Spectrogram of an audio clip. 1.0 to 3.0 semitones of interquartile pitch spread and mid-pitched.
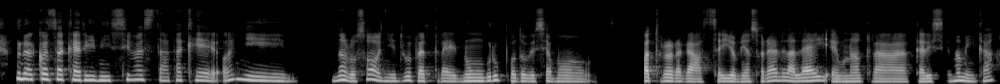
No: average, 5.1 semitones; medium, 160 Hz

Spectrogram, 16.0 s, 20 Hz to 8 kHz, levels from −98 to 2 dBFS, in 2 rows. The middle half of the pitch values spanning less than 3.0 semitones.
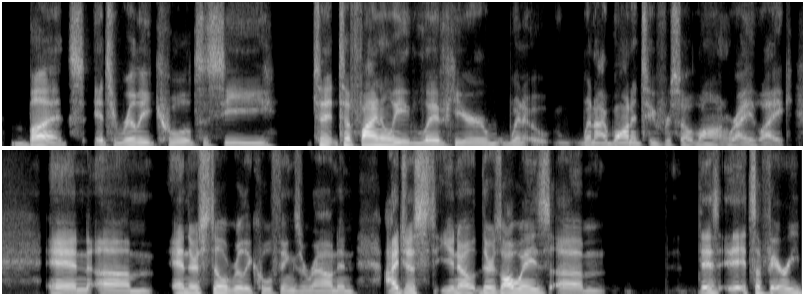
No: average, 4.0 semitones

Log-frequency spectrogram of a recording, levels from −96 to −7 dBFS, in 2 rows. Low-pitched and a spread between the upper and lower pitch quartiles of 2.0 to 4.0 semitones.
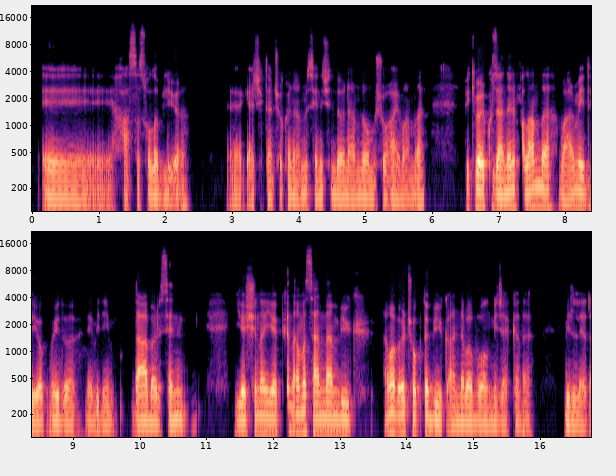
Yes: very low, 80 Hz; narrow, 2.5 semitones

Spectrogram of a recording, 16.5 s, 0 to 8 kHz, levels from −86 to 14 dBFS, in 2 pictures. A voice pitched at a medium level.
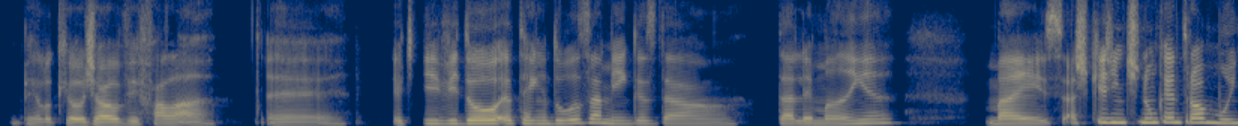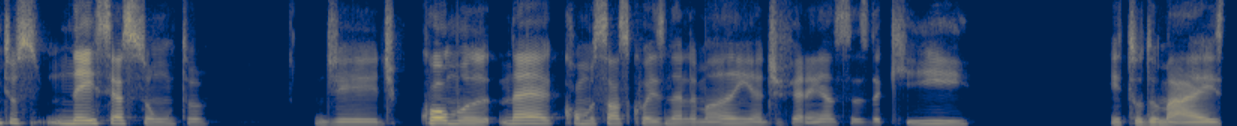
Yes: medium, 175 Hz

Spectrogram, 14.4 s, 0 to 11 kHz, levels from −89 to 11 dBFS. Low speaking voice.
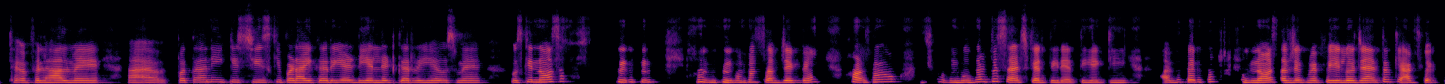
No: very high, 250 Hz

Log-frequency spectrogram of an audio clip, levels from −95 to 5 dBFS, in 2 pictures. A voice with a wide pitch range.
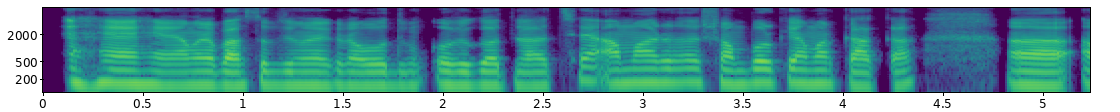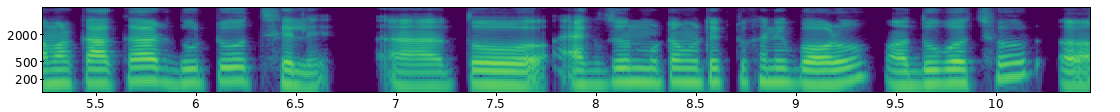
No: narrow, 2.6 semitones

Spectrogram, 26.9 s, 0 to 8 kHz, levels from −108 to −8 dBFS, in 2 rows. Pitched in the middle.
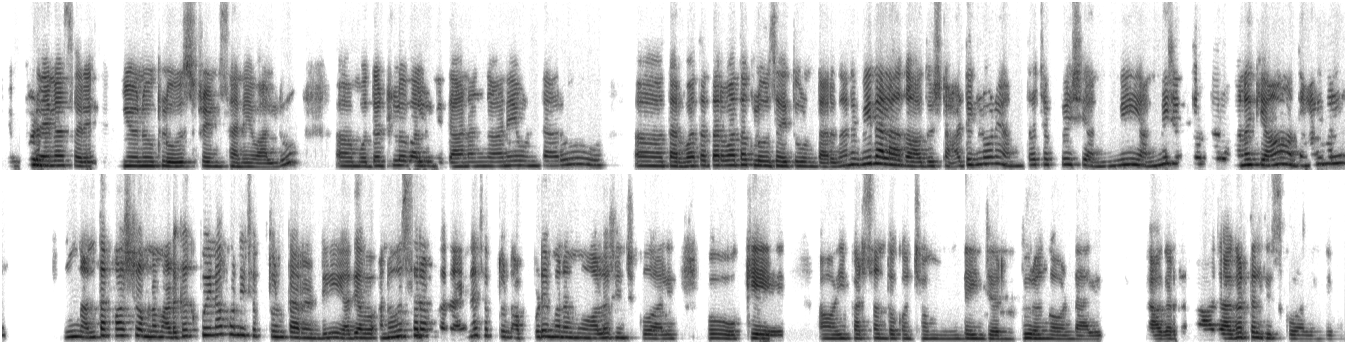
No: high, 215 Hz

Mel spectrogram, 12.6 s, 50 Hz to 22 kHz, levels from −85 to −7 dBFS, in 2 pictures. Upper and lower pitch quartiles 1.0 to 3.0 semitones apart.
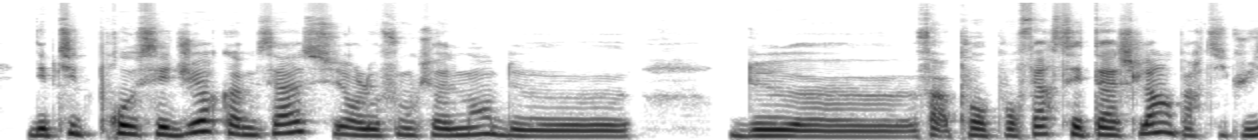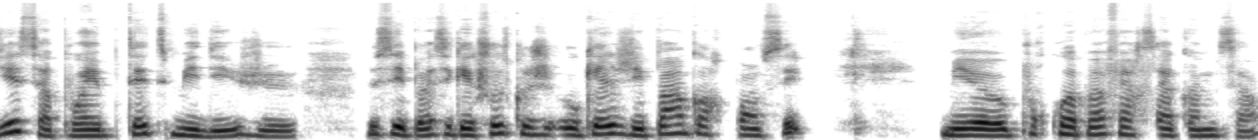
No: average, 4.1 semitones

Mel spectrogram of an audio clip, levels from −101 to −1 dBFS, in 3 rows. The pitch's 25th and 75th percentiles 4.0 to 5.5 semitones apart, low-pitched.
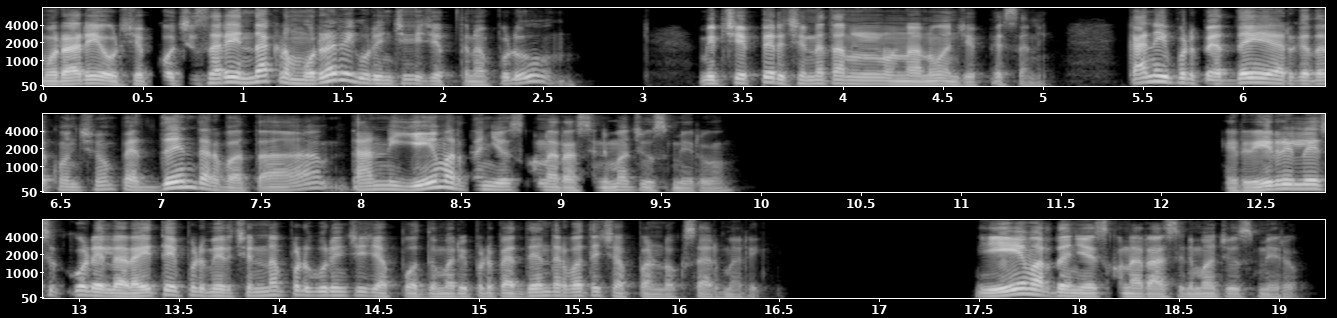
Yes: average, 5.0 semitones; low, 130 Hz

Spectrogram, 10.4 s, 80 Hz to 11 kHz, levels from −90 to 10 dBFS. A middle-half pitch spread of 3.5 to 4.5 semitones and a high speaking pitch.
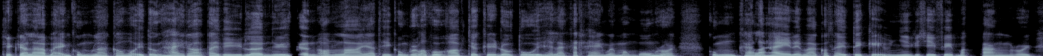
No: average, 3.8 semitones; low, 130 Hz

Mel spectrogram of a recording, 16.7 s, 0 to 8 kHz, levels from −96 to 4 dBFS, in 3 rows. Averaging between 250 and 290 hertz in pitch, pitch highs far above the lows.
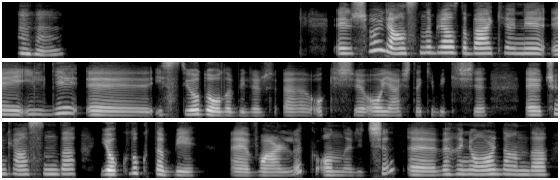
No: high, 215 Hz; wide, 6.1 semitones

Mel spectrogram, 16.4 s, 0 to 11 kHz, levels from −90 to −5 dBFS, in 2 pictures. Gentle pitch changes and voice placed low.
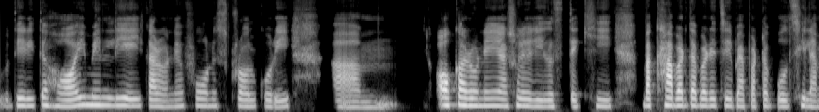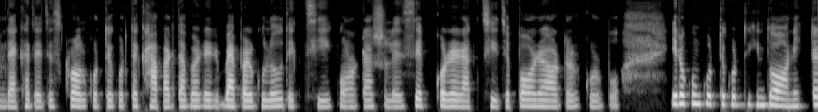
No: narrow, 2.2 semitones; high, 190 Hz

